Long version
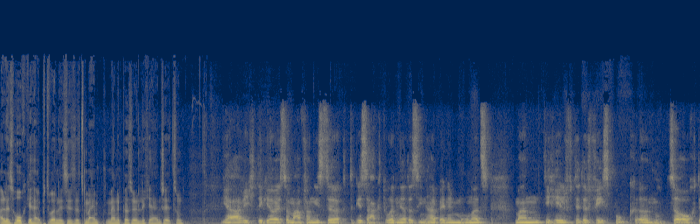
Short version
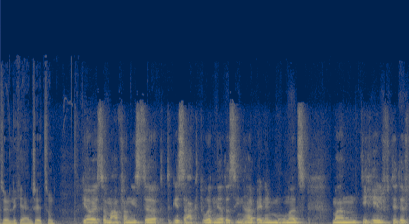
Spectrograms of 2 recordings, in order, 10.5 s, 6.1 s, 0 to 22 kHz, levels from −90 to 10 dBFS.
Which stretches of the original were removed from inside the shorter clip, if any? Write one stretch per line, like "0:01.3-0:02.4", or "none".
0:03.2-0:04.0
